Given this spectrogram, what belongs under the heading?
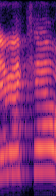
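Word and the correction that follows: Curaçao: or Curacao? – I don't know. Curacao. I think it's Curacao with that U.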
